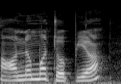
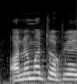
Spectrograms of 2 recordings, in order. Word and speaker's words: onomatopoeia: interesting uh question this is um onomatopoeia you pronounce it as onomatopoeia onomatopoeia is also a figure of speech a very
